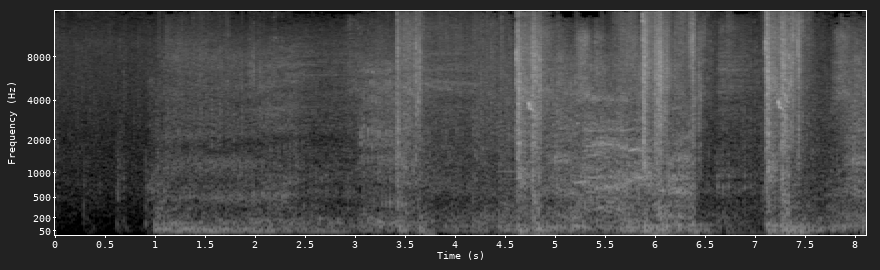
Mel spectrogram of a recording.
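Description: Arrows are loosed from a bow with sharp snaps.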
